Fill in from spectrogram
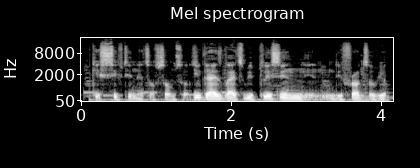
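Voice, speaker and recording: A man's voice: low voice, fairly even intonation, fairly quick, gravelly, warm tone, faint music behind. A young man, giving casual comedic voice-over commentary in playful roadman slang.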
